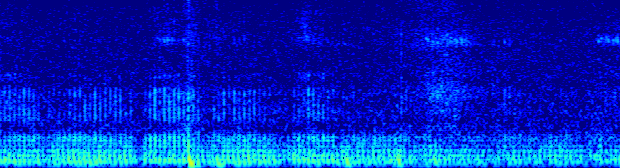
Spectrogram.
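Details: Continuous low purr from a pet cat at six in the morning, one of two female housecats, a Scottish Fold and a Munchkin; a close, even throbbing drone with a small knock and faint rustles.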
